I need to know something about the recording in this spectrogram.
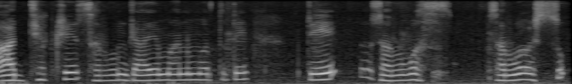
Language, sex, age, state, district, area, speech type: Sanskrit, male, 18-30, Karnataka, Uttara Kannada, rural, spontaneous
